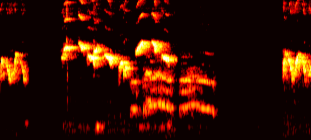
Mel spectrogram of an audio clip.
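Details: Greater green leafbird making strange sounds: a quavering chirp, a pause, then a rapid tumbling run of sharp descending notes and lower whistles, silence, and another quavering chirp.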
